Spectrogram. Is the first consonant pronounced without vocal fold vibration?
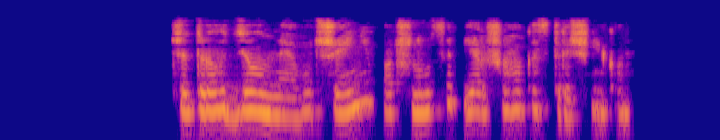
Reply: yes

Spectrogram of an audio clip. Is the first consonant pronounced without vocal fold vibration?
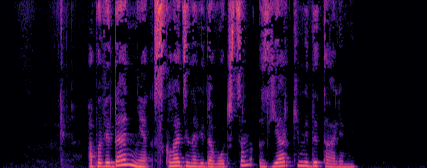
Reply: yes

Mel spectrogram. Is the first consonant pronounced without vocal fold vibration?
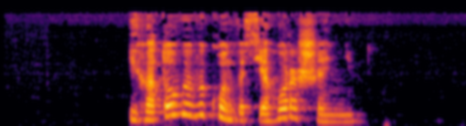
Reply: no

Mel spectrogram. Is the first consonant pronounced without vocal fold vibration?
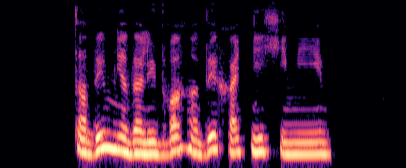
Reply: yes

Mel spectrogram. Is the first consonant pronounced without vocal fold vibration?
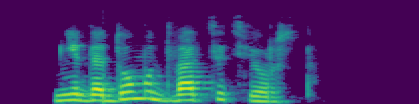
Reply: no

